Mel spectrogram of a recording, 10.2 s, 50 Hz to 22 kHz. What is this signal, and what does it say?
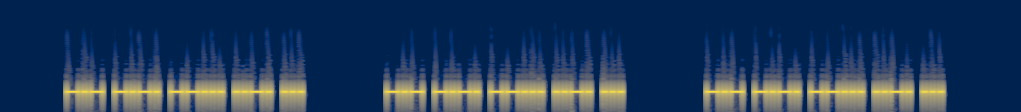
Morse code, heard as a keyed tone, about 30 wpm, 700 Hz. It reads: KC7FS KC7FS KC7FS
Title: USA Call Signs - 5 Characters - Repeated 3x - 30wpm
